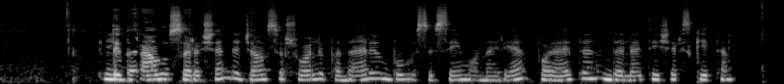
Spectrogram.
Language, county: Lithuanian, Panevėžys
